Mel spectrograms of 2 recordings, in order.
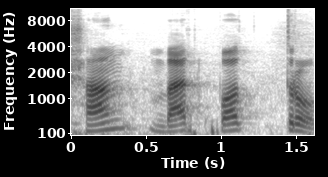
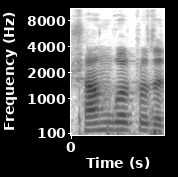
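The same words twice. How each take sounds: First: "সংবাদপত্র" very slowly, সং-বাদ-পত্-ত্রো; syllable-by-syllable pronunciation. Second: Said in the usual way. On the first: Shown as a demonstration. Teacher helping students try it, "সংবাদপত্র" slow and split. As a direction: draw out and separate each syllable of "সংবাদপত্র". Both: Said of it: "সঠিক উচ্চারণ কী হবে".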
